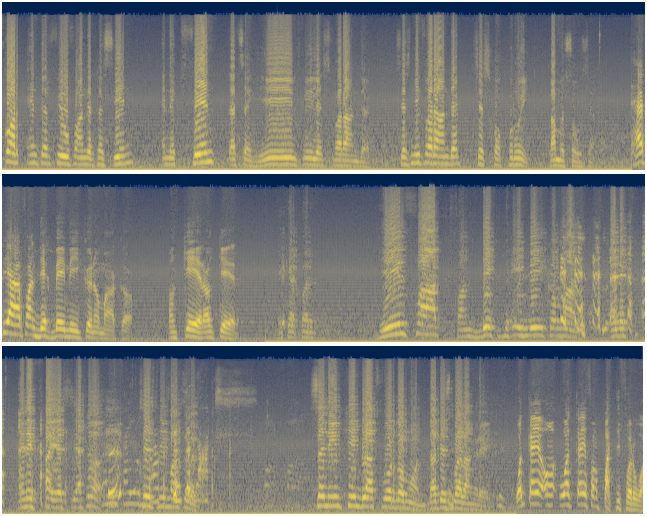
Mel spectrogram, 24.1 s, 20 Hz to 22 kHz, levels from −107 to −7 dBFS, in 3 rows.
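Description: From the first second to the last there's a steady mains buzz sitting roughly 20 dB under the audio. It's built on 50 Hz. Something like a dimmer, a rectifier or a missing shield has let sharp switching spikes into the chain, twice per mains cycle. That stacks up harmonics of 50 Hz that climb well into the several-kilohertz range, which is why you hear a raspy, edgy buzz rather than a smooth hum.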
